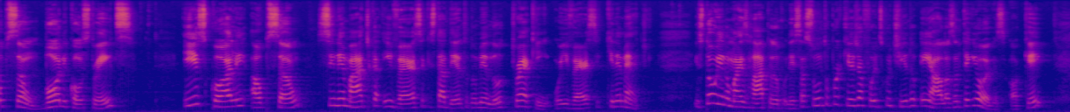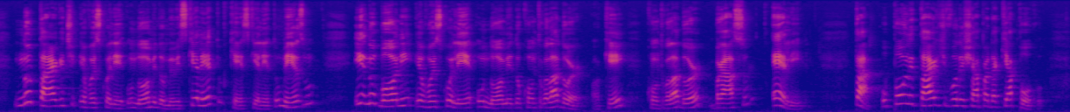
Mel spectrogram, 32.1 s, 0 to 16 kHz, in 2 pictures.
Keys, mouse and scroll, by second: 2.4 click, 17.3 click, 22.7 click, 31.7 middle click.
